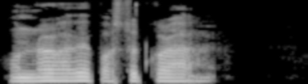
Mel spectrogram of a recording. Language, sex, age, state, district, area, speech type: Assamese, male, 30-45, Assam, Dibrugarh, rural, spontaneous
